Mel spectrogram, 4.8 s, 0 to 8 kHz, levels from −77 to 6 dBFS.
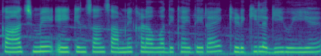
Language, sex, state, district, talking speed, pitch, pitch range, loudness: Hindi, female, Uttar Pradesh, Budaun, 185 wpm, 230 Hz, 230-240 Hz, -17 LUFS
